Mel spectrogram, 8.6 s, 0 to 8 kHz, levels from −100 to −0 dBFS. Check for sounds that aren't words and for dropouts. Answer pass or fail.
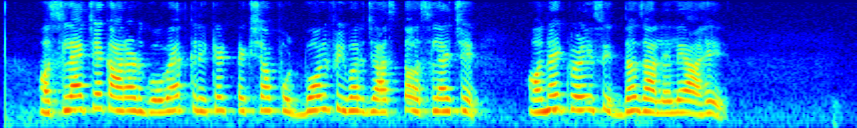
pass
